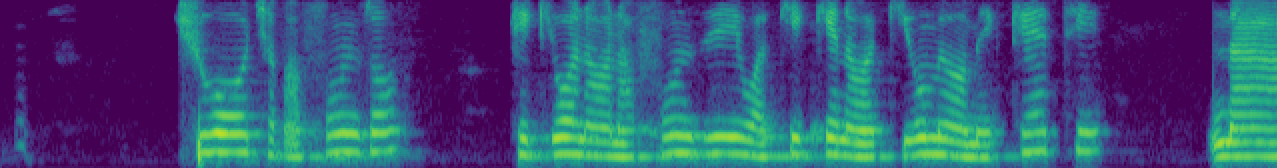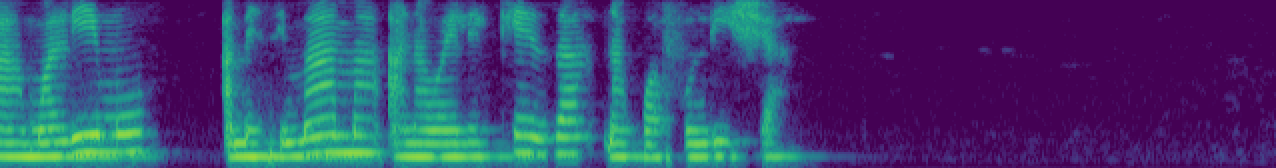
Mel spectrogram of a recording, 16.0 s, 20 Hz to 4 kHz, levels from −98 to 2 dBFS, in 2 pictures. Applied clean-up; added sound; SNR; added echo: none; none; none; none.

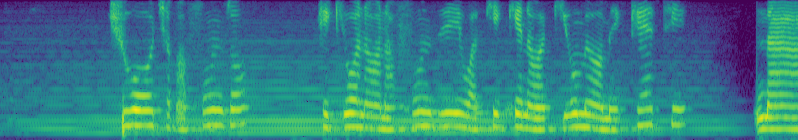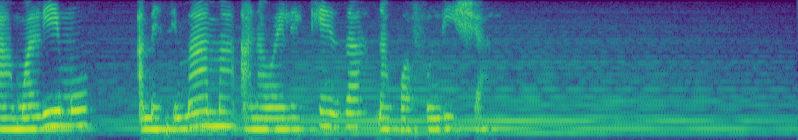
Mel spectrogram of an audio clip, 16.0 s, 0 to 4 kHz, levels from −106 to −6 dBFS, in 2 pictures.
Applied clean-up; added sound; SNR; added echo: none; Bowed string instrument; 14 dB; none.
